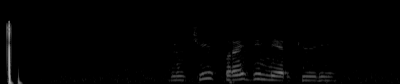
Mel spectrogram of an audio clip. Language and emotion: Russian, neutral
